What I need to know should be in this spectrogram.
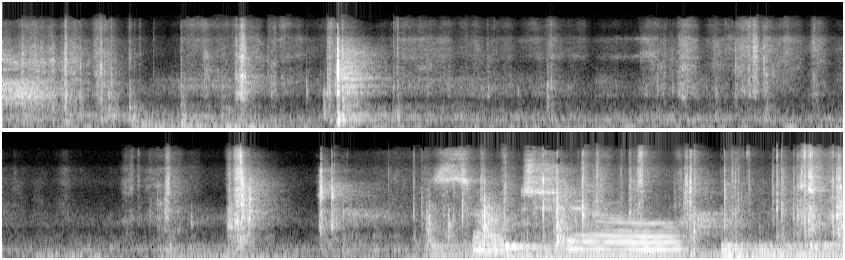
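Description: Paper banknotes rustle and crinkle as they are handled.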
